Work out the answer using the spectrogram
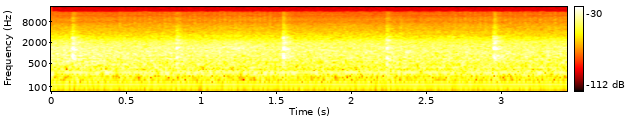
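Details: Regulator pendulum clock restarted after calendar hand repair: faint, even ticks about every 0.7 seconds in a quiet room; clock running normally.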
